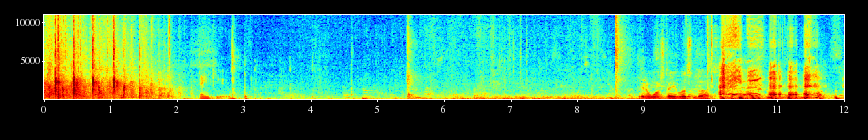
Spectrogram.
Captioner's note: applause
